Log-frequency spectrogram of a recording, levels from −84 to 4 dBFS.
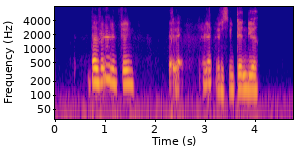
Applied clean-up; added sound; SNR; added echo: neural diffusion model UNIVERSE++.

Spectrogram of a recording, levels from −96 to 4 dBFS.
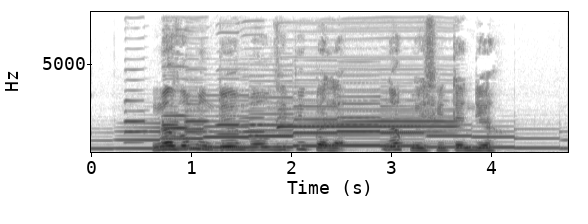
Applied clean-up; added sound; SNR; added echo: none; Harmonica + Wind instrument, woodwind instrument; 2 dB; none.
